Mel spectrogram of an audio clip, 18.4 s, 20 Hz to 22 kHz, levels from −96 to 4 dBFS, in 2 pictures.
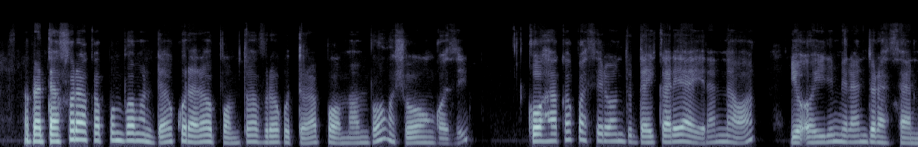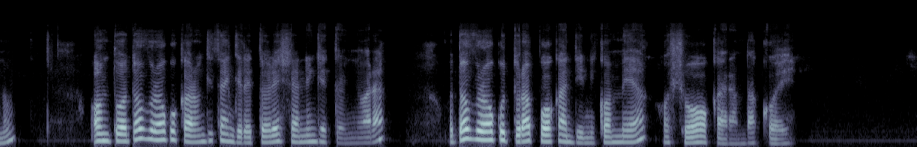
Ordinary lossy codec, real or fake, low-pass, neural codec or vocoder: Opus, 16 kbps; real; 10.8 kHz; none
